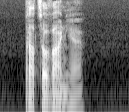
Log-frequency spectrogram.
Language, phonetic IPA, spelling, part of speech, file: Polish, [ˌprat͡sɔˈvãɲɛ], pracowanie, noun, Pl-pracowanie.ogg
